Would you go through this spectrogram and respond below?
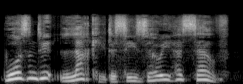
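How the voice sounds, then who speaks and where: A man's voice: sits high, sing-song, unhurried, fairly bright tone, no echo, studio quality, voice pushed up, heavily acted. A man voicing an earnest, kind-hearted schoolgirl in a children's audiobook, with a worrying manner.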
